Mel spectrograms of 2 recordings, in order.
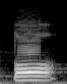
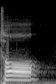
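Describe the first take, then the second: First: No breath escapes with the t sound. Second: Breath escapes audibly with the t sound. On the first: The speaker calls it right. "to nggak boleh ada angin yang keluar" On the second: The speaker calls it wrong. "bukan to"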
